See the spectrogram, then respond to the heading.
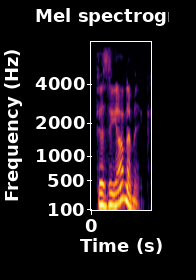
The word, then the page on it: physiognomic: British English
